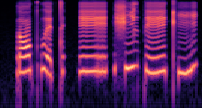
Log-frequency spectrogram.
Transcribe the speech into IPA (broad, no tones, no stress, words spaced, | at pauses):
ɾɔkʷʼɛt | e | ʃilʲ peː kʰi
